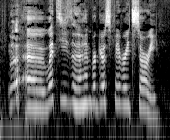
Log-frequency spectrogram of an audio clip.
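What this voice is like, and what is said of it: French accent. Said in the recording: “French accent, please.”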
